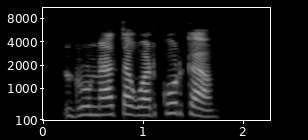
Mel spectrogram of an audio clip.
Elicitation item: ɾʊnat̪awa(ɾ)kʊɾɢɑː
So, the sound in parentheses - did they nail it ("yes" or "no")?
yes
